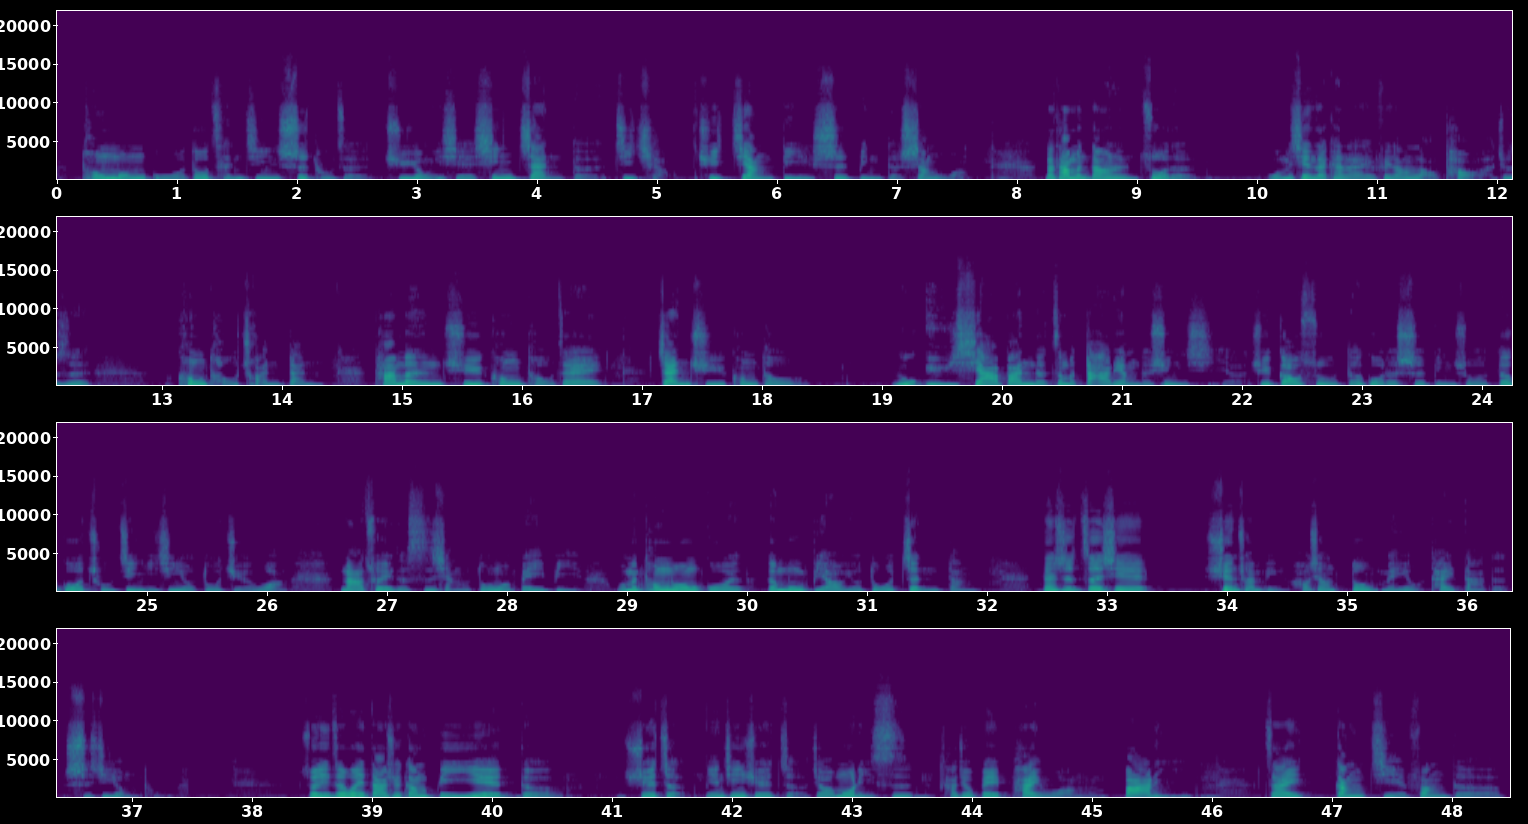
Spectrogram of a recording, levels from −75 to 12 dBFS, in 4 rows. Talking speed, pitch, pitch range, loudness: 205 characters per minute, 115 Hz, 95-150 Hz, -34 LUFS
